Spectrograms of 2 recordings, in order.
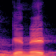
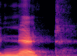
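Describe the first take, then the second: First: The word begins with a g sound. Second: The word begins with an n sound. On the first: The speaker calls it wrong. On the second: The speaker calls it right.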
